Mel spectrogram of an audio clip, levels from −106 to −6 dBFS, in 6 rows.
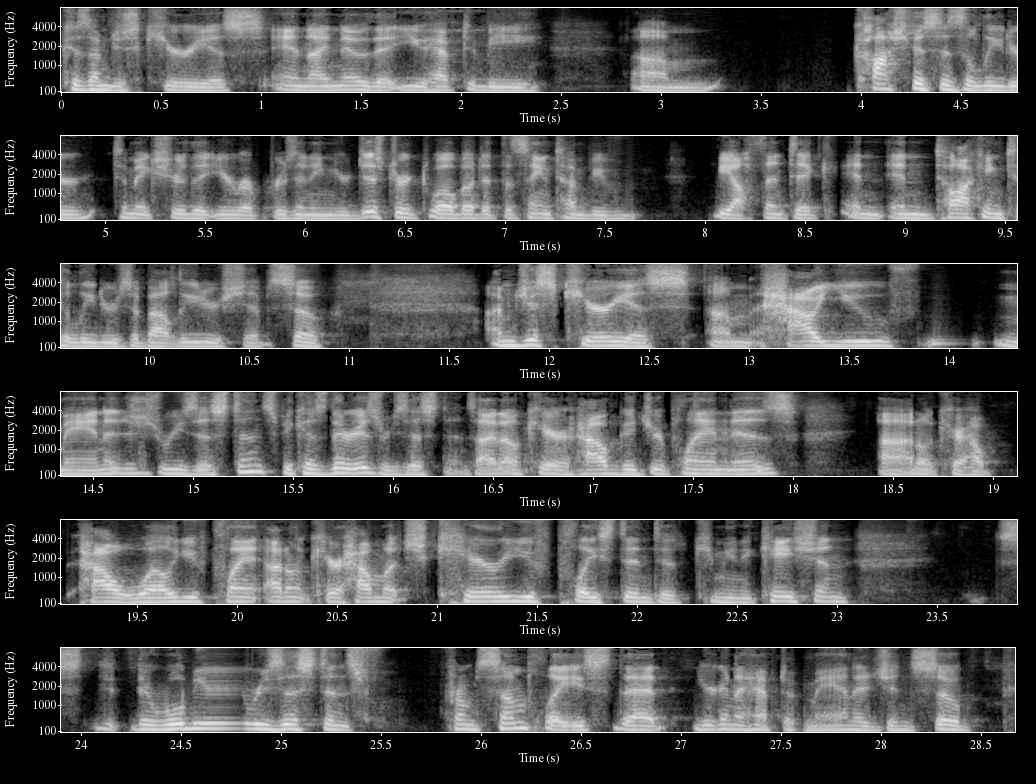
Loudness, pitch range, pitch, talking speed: -23 LUFS, 130-155 Hz, 145 Hz, 200 wpm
